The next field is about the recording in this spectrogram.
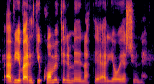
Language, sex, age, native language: Icelandic, female, 60-69, Icelandic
